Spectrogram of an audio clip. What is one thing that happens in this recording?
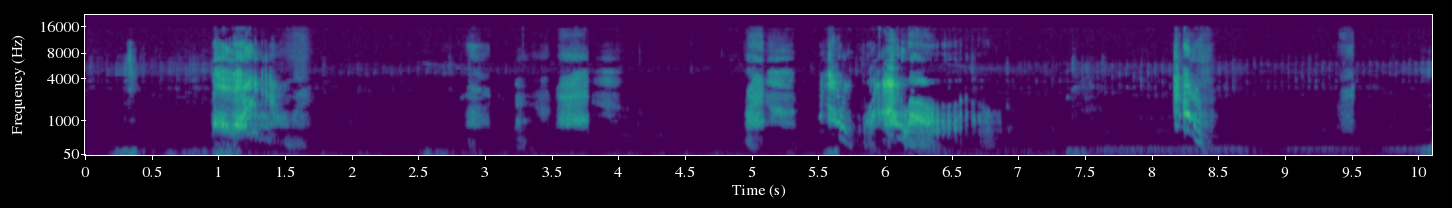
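Newborn puppies whimper and squeak softly.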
